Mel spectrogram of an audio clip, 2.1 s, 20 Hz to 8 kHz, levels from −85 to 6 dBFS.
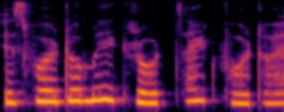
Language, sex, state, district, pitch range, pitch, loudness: Hindi, female, Jharkhand, Ranchi, 260-320 Hz, 295 Hz, -12 LUFS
